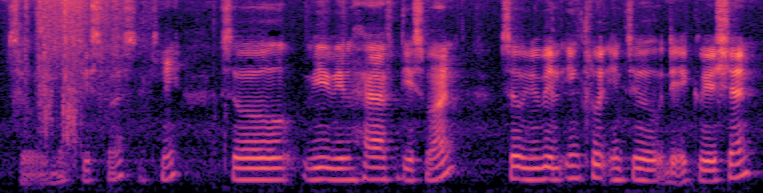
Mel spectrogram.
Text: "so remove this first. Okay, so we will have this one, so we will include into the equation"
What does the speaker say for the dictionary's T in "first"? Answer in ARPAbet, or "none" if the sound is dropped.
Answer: none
